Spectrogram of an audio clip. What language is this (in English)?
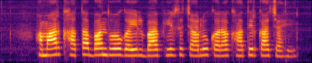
Bhojpuri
